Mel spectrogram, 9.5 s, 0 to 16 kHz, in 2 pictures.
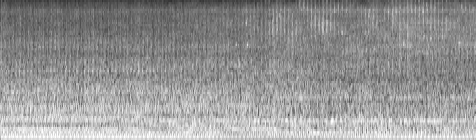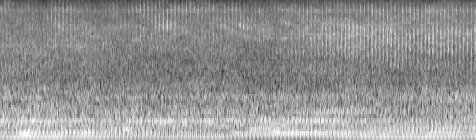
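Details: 1989 Lawn-Boy S21ZPN push mower refitted with a 4.5 hp Tecumseh Eager 1 engine, from cold start, about half throttle: steady even single-cylinder chug, no misses, knocks or rattles; runs smoothly and healthy.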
